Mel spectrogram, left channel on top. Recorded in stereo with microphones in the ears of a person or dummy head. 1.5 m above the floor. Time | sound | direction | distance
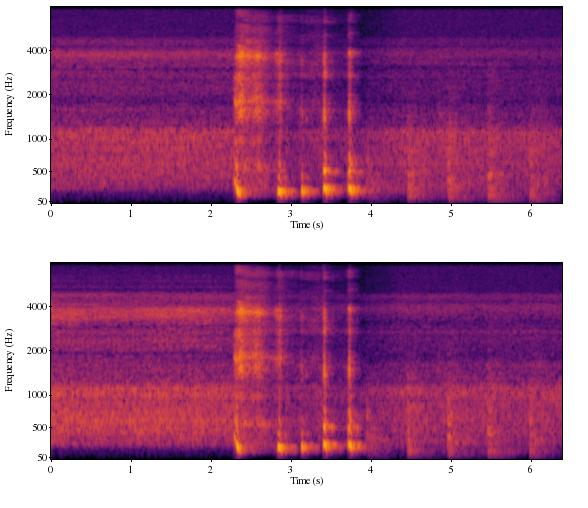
2.3 | a giggle | 5° right (ahead or behind) | 1.1 m
3.9 | footsteps | 35° right (ahead or behind) | 6 m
